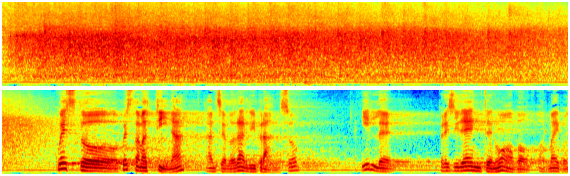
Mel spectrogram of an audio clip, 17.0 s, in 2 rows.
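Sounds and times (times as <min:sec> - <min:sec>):
audience applause: 0:00.0 - 0:09.4
speech: 0:09.3 - 0:13.2, 0:13.9 - 0:14.5, 0:15.1 - 0:16.9.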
